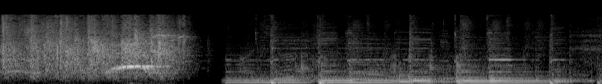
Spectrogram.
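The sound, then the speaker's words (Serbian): Audience applause at the end of a poetry evening: a dense wash of clapping that swells, then fades away over about two seconds and gives way to music with steady tones and a low, pulsing bass. “Molim vas jedan aplauz.”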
